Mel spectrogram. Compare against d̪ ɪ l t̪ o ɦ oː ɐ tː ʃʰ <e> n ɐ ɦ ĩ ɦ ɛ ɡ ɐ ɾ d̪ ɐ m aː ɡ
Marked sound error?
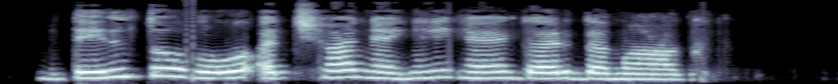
yes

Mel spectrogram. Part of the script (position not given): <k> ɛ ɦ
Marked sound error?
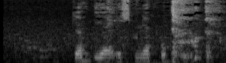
no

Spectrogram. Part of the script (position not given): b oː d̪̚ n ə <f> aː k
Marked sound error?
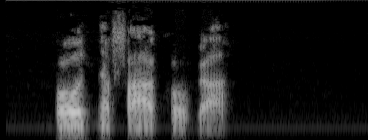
no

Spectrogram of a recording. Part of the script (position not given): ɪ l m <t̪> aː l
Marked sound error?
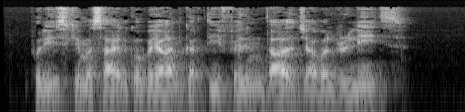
yes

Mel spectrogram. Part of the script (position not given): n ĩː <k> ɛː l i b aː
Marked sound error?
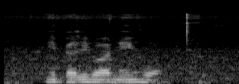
yes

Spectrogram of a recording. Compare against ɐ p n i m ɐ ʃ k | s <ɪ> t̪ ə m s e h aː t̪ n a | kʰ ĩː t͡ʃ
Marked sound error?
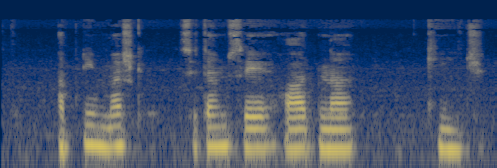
no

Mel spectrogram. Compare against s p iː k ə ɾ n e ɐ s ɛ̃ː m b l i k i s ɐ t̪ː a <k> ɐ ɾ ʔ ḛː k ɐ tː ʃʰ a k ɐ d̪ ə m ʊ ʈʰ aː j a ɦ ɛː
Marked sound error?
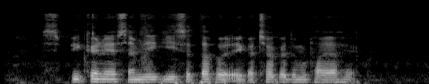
yes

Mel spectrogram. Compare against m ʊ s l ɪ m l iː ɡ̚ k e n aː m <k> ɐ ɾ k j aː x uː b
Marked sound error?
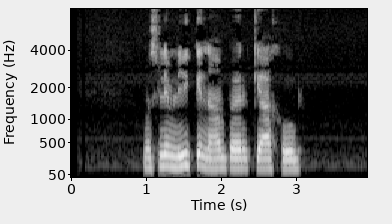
yes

